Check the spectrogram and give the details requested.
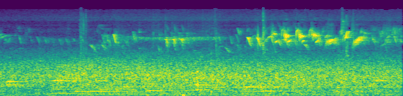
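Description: Small birds chirping and twittering in many quick short notes, thickest in the second half, over a steady background hiss.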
